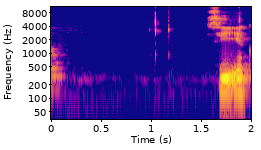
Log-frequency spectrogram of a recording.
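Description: Two short, sharp clicks about a fifth of a second apart, in a pause between spoken words.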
